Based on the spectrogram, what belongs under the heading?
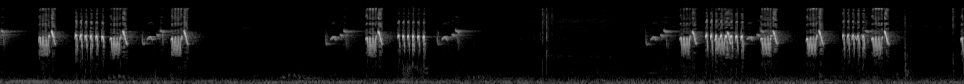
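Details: Calling of a female bar-winged prinia, used as a lure for untrained prinias: clusters of piercing chirps and fast ticking rattles, with a quiet stretch of about two seconds midway before a dense final flurry.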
